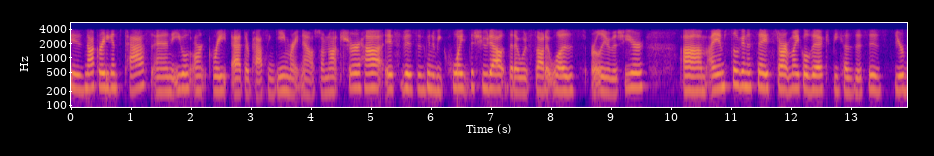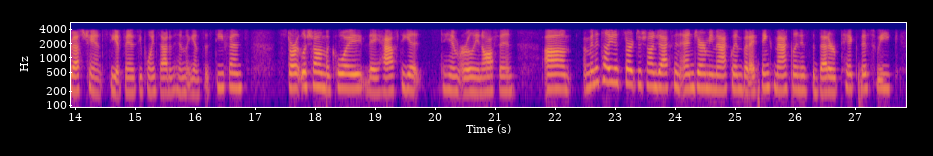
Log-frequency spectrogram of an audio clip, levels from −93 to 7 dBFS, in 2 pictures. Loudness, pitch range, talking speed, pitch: -23 LUFS, 200-235 Hz, 220 wpm, 220 Hz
